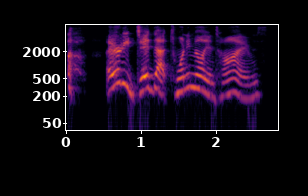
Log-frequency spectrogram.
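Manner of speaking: mock exasperation. Coach mocking an impatient parent, mock exasperated. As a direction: play the impatient helper, hammed-up. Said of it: "we don't go".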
